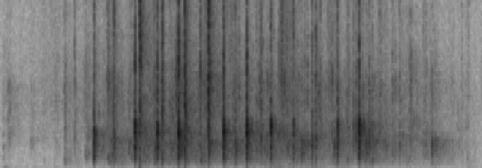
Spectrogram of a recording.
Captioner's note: audience applauds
